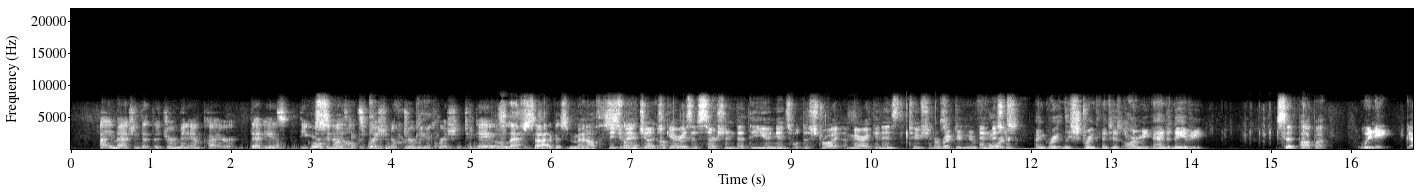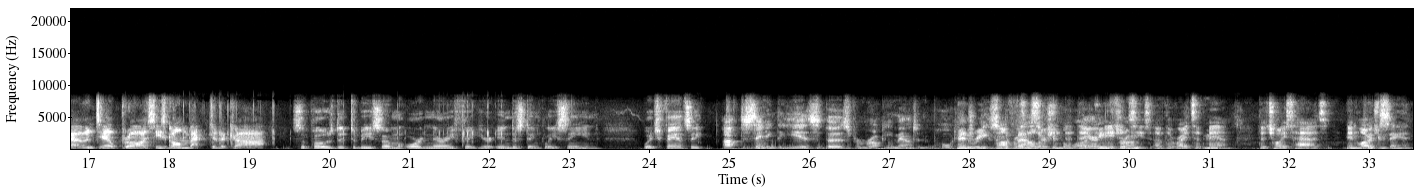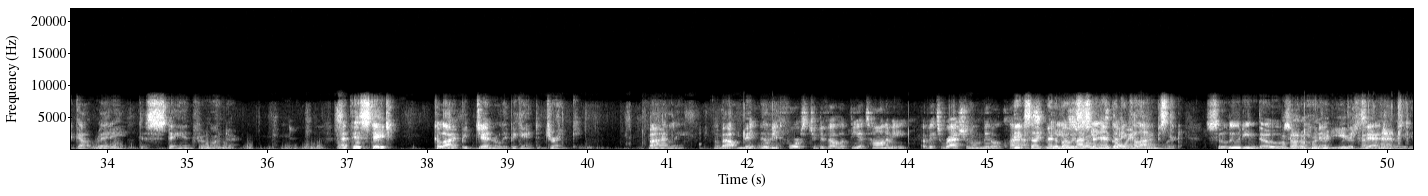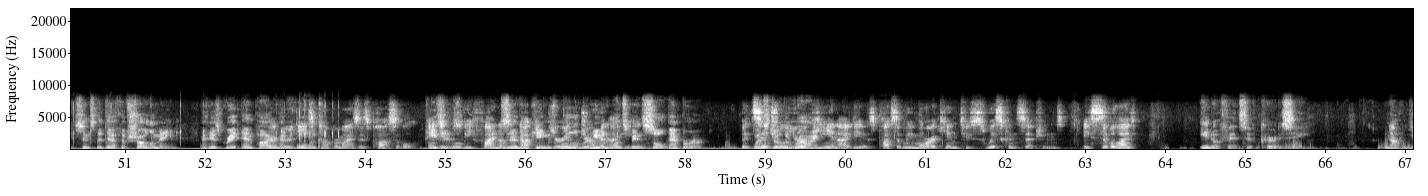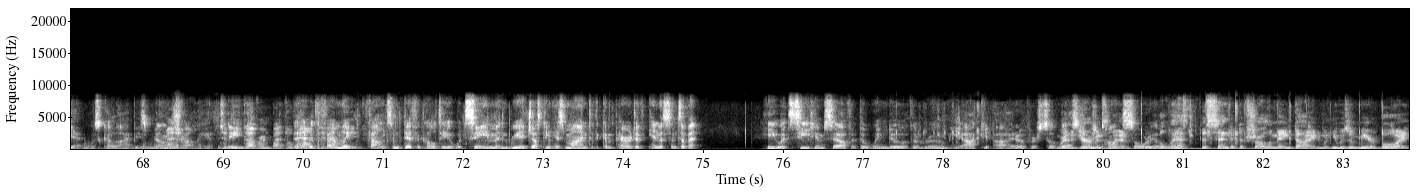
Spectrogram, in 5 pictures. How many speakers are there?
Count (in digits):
7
